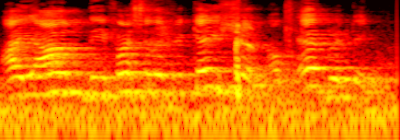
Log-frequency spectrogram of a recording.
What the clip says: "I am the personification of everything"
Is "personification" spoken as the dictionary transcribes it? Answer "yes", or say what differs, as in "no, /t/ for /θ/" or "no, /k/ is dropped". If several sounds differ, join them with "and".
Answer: no, /f/ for /p/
